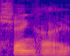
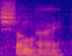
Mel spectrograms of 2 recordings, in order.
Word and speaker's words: Shanghai: And I'm saying it correctly. It's not Shanghai, it's Shanghai. And I finally got myself in the habit of saying that, because it's like saying Puyallup here. You know, you don't want to say it wrong.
